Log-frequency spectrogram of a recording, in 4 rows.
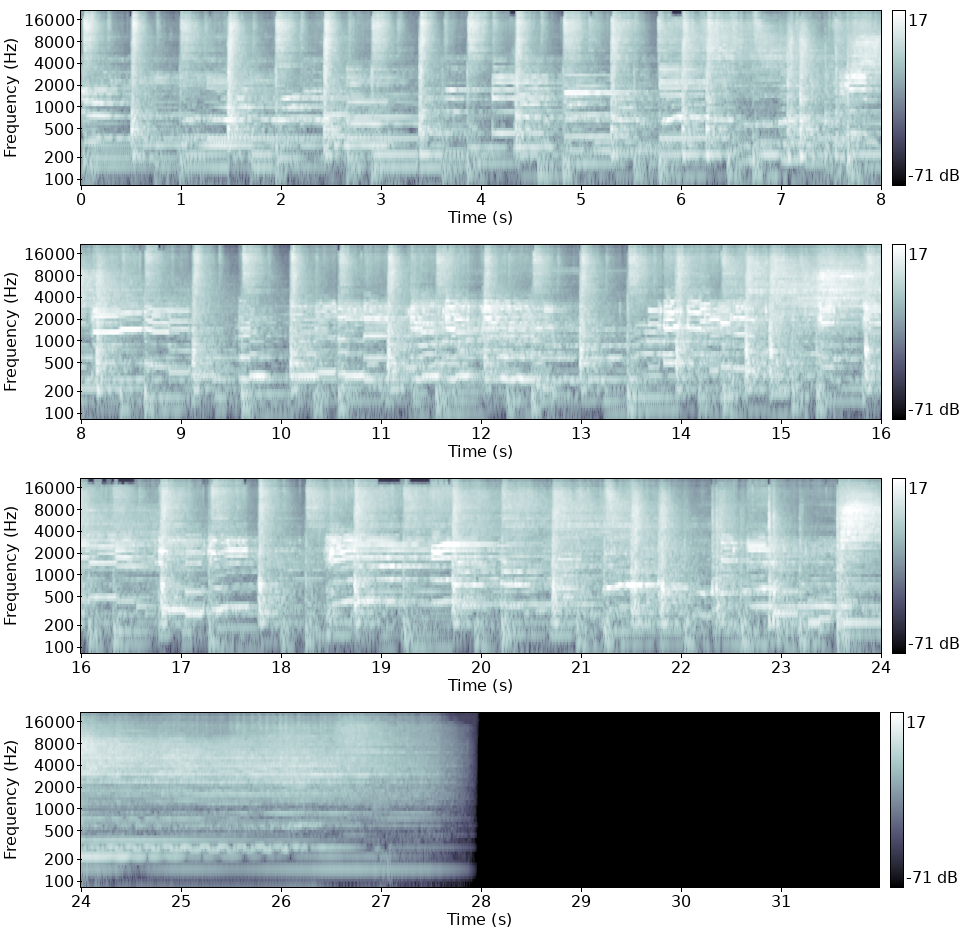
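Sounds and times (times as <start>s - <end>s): lead guitar line: 0.0s - 27.8s
live band playing: 0.0s - 27.8s
loud drum hit: 22.1s - 27.8s.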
